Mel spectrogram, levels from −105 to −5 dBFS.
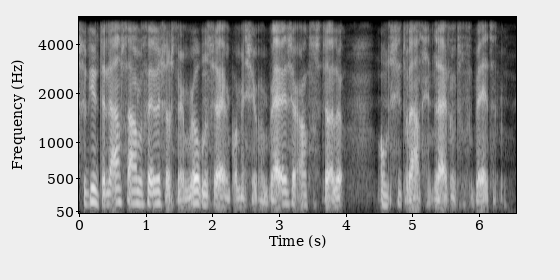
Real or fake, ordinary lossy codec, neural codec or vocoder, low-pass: fake; none; autoencoder, 44.1 kHz, a latent of 192 numbers a frame, MeloTTS; 5.4 kHz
